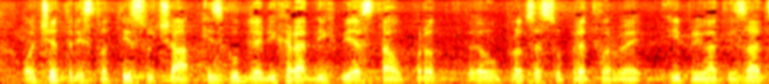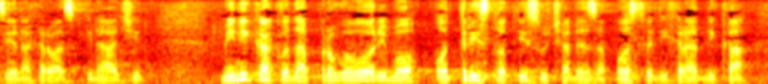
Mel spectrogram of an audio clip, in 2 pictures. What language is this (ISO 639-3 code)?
hrv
